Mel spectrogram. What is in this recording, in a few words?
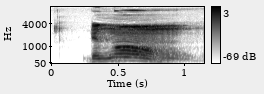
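"dengung", Malay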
